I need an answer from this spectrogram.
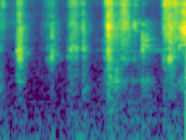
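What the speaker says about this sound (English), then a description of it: "shuffle the cards" A deck of cards riffles and shuffles in quick repeated bursts, close and fairly quiet, with no voices.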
